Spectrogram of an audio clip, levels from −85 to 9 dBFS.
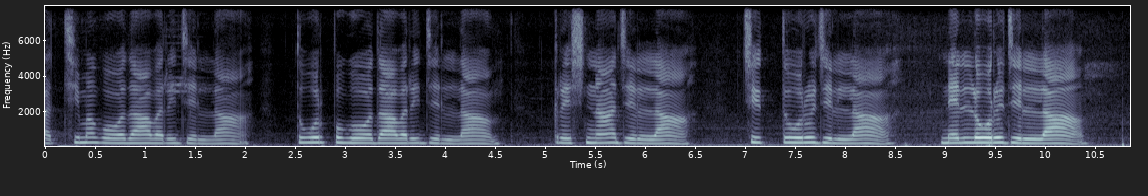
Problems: background sounds at intervals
